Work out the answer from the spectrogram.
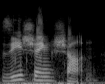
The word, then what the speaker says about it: Tsuchinshan: I still need assistance so it's Zing Shan is how you say the first one and then Atlas uh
